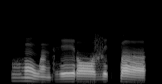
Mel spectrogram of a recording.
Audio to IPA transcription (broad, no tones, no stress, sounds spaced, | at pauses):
ɦ õ w ɐ̃ ɡʱ eː ɾ ɔː z e k͡p ɐ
